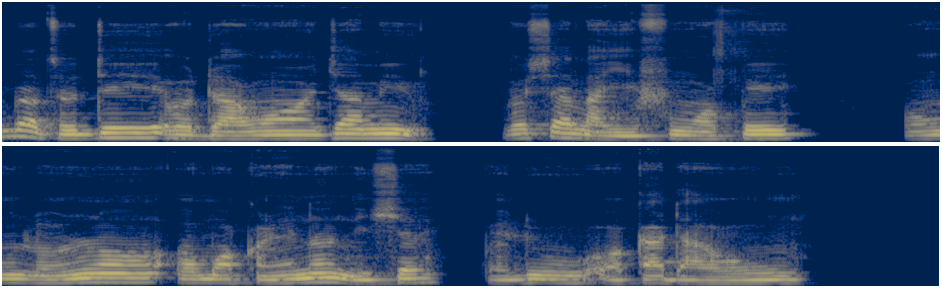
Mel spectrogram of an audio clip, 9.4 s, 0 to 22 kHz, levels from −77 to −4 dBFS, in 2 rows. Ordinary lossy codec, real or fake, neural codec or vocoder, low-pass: none; real; none; none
